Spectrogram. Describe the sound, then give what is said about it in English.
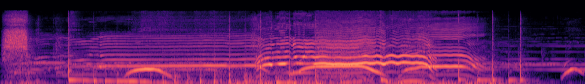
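A church audience roars and cheers in intentional praise, a loud, sustained wall of voices with rising and falling shouts and whoops standing out above the crowd noise for several seconds before it fades. “I want to hear you roar loud one more time. Intentional praise.”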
